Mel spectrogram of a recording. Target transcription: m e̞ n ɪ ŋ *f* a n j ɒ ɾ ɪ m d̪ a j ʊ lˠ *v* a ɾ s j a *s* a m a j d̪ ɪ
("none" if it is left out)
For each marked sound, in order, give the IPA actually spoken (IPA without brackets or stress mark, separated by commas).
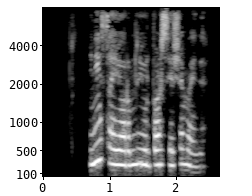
s, b, ʃ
